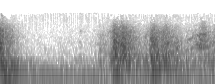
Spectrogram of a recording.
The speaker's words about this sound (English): Door just fell off.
